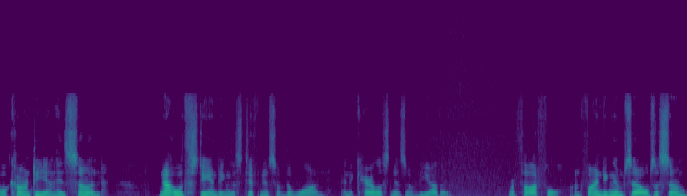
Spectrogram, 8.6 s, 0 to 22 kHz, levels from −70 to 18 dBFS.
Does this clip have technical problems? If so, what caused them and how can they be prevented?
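No, nothing here points to a technical problem: the background noise is just the room the mic was in, and the level shifts around 2 and 7 seconds are simply the talker moving nearer to or farther from the microphone.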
